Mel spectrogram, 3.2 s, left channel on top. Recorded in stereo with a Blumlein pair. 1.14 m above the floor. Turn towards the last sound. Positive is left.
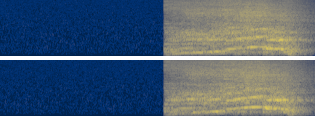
turn(degrees=0)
